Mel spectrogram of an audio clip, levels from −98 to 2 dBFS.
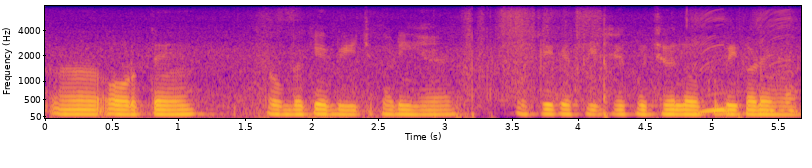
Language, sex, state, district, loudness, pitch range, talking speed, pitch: Hindi, male, Chandigarh, Chandigarh, -16 LUFS, 115-120 Hz, 150 wpm, 115 Hz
